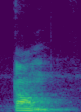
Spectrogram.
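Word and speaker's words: tomb: अंगूठा थम का मतलब टॉम टी ओ एम बी टॉम टॉम का क्या मतलब जानते हैं तो टॉम को हम लोग टम कहते हैं टम इंग्लिश में प्रोनाउंस करेंगे टुम टम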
